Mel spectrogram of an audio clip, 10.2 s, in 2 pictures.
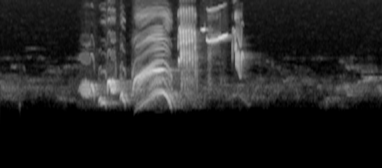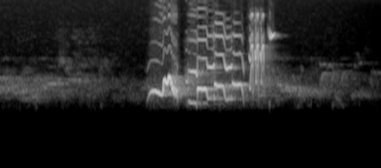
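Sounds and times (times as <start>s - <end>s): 
common blackbird singing: 1.0s - 3.3s, 7.1s - 9.6s.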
